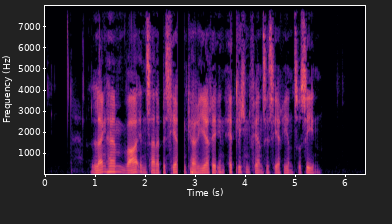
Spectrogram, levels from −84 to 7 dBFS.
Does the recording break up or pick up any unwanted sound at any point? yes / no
yes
